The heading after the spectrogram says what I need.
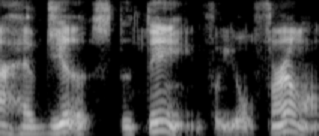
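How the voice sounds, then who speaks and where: A put-on character voice sits at a middle pitch. It moves at a fairly slow pace. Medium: read story.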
